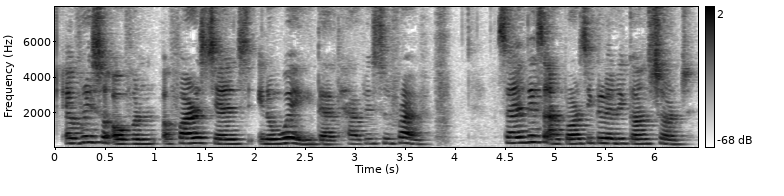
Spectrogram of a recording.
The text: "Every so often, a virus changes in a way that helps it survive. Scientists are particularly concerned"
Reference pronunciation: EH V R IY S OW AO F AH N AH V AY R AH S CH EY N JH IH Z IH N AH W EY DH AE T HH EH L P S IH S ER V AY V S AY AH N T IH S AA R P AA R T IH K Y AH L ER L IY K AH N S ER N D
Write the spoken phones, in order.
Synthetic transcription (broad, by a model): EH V R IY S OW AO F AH N AH F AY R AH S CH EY N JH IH IH N AH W EY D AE T HH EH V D IH S ER V AY V S AY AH N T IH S AA R P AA R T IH K Y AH L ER L IY K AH N S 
